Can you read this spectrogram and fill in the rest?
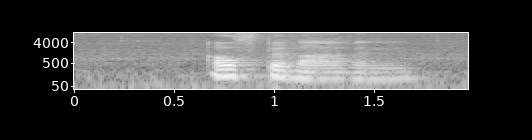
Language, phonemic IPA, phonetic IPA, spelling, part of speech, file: German, /ˈaʊ̯fbəˌvaːʁən/, [ˈʔaʊ̯fbəˌvaːɐ̯n], aufbewahren, verb, De-aufbewahren.ogg
- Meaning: to keep, to preserve (to maintain the condition of)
